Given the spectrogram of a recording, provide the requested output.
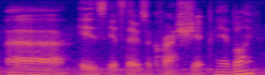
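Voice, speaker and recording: With an English accent, a man talks in a very deep, low voice at a fairly slow pace, his tone relaxed. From England. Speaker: video game streamer. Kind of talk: casual live-stream commentary. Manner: relaxed, conversational.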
